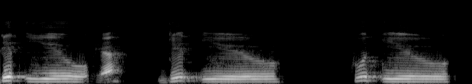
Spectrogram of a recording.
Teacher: ketika teman-teman menemukan suara de ketemu dengan y, maka ini bisa berubah menjadi suara j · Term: word connection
